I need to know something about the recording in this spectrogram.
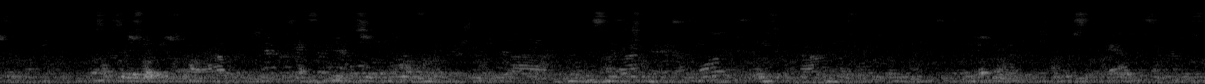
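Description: A middle-aged man speaks calmly nearby in a room with slight echo.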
